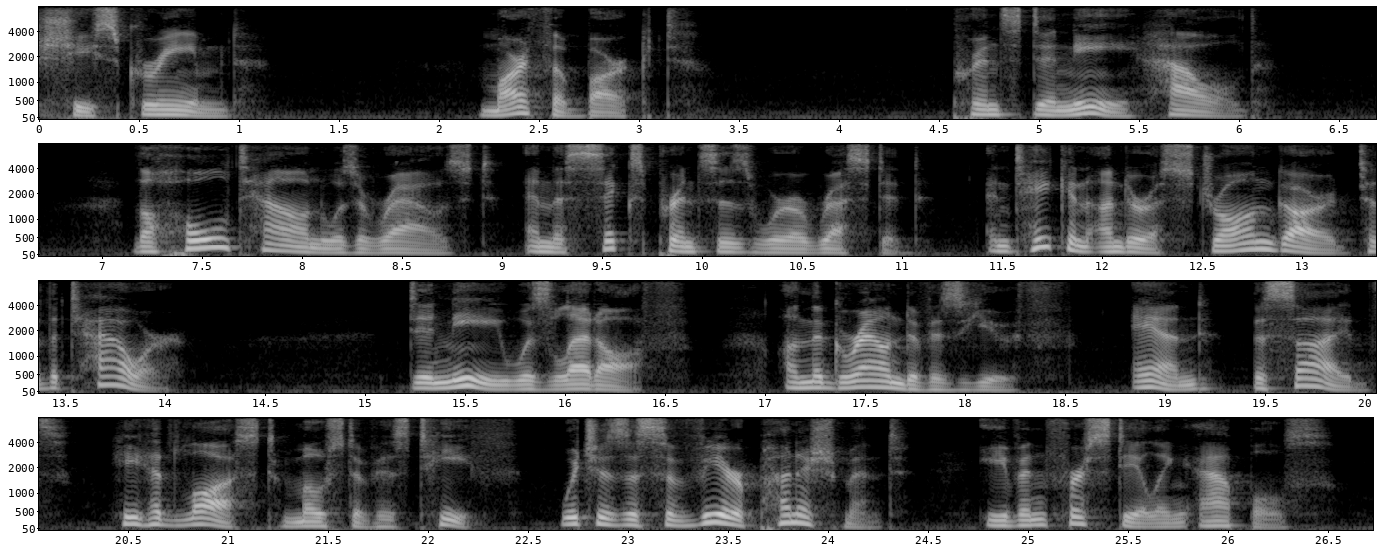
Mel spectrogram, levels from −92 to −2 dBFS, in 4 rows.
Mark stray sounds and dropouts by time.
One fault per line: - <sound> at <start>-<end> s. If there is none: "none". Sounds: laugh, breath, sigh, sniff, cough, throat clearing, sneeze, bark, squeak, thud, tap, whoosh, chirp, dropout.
none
